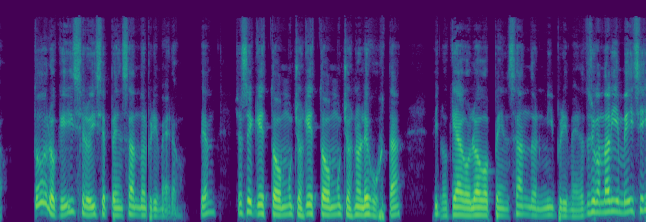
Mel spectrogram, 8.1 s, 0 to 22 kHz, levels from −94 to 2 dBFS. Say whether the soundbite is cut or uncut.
cut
